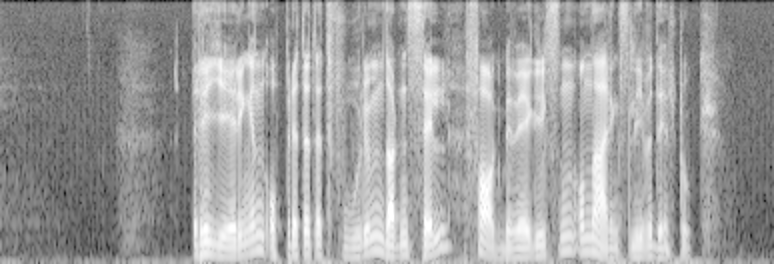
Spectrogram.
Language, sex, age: Norwegian, male, 31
